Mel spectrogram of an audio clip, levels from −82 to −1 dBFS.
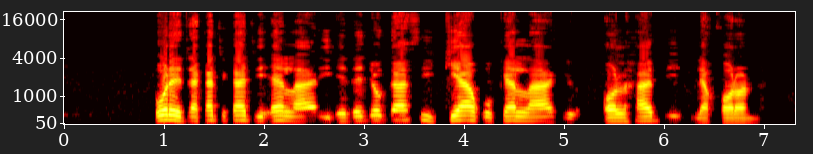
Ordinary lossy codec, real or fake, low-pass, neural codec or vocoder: none; real; none; none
